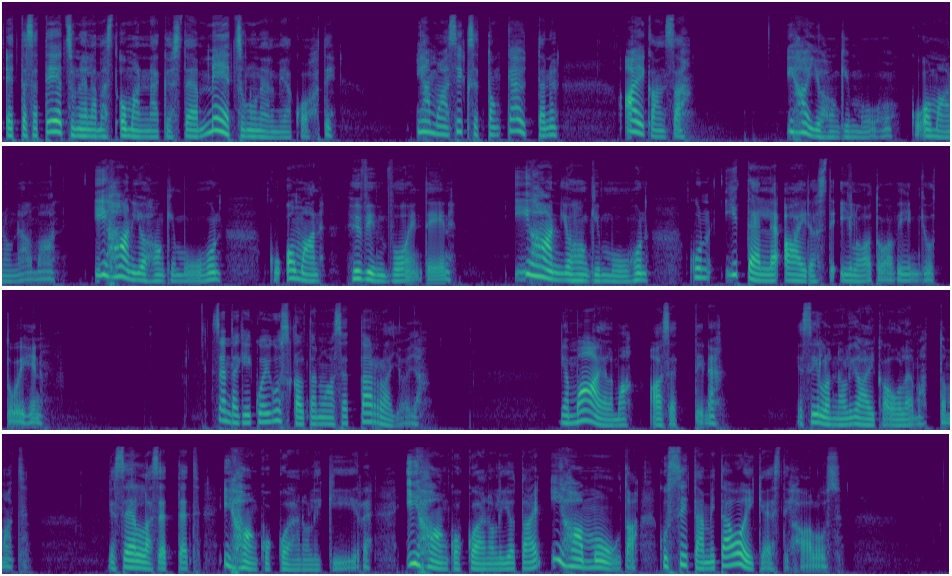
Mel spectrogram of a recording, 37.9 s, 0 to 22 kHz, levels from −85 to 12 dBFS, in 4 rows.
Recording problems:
none

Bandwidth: 14.5 kHz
